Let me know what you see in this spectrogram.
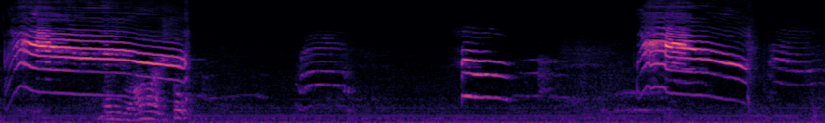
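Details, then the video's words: Two kittens meowing indoors: a long, high meow sliding downward at the start, shorter fainter mews in the middle, then another loud drawn-out meow near the end, with quiet pauses between. "Two kittens meowing"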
